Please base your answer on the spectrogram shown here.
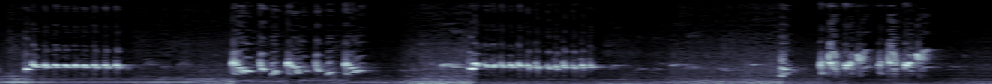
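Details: Sooty-headed bulbul singing agitatedly to draw answers from silent birds; rapid pulsed chatter runs alternate with bursts of tumbling, squeaky notes, repeated several times, with a brief rushing noise mid-clip.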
